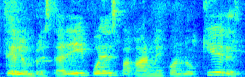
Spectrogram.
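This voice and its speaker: A woman's voice: mid-range voice, steady tone, normal speed, dark tone, a little hiss or hum, natural voice. A woman voicing a generous little boy with many presents, in a roomy, distant recording. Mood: kind.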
